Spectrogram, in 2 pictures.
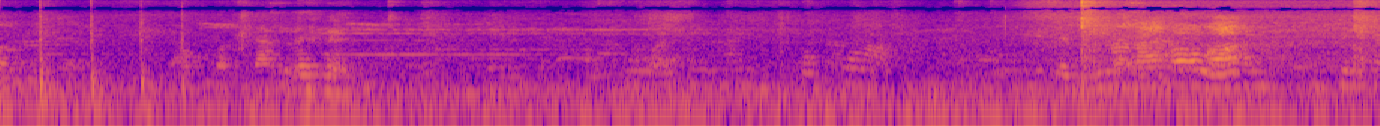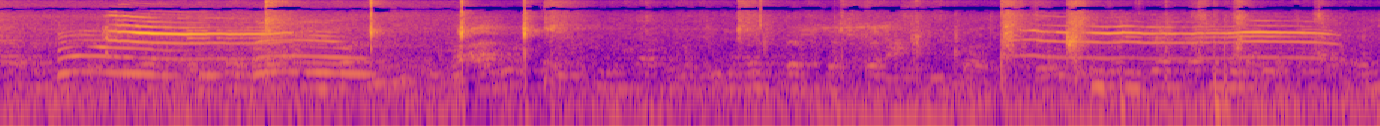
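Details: Cat visited at a pagoda, giving a few drawn-out, arching meows with rich harmonics in the second half, one rising then falling sharply, over steady background chatter, voices and faint music.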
